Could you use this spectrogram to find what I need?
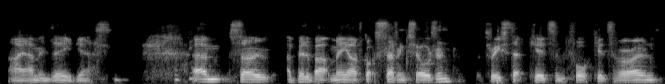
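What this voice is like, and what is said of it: British accent. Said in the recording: “I love the accent ... you sound like you're from the UK”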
